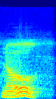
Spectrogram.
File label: Man Saying No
